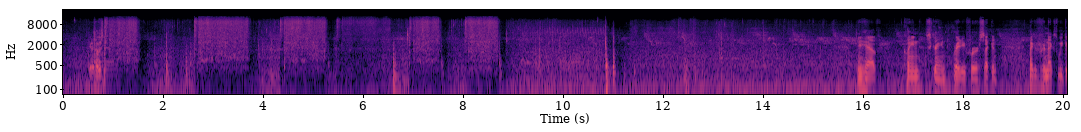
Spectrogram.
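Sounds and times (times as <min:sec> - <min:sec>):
hose nozzle spray hissing: 0:00.8 - 0:01.6, 0:02.6 - 0:08.8
sharp knocks: 0:10.8 - 0:11.1.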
